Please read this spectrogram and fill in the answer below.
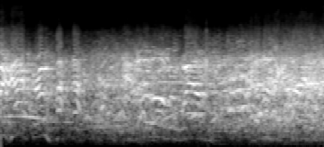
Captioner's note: laughs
